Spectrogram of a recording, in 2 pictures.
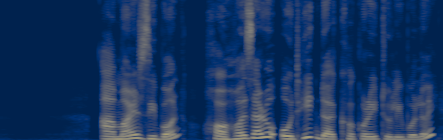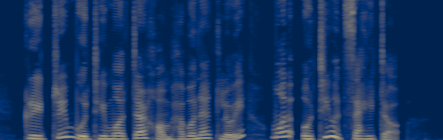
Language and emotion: Assamese, happy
